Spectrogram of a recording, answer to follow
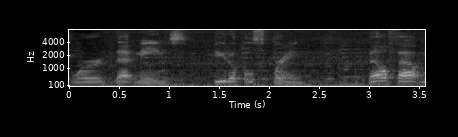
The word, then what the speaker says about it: Bellefontaine: that means beautiful spring Bell Fountain is just an English way of saying it here I got this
